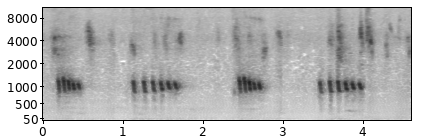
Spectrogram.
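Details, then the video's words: Taiwan barbet, a wild bird endemic to Taiwan of lowland and mid-elevation broadleaf forest: low hollow trilled notes, each burst of five or six rapid pulses, repeated about once a second, with faint higher background birdsong. "五色鳥(台灣擬啄木)/Taiwan Barbet"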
